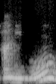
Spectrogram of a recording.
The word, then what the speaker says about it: animaux: The two of them sound identical, but mot in French, which I've highlighted here in red, in French means word, and therefore by spelling the word animaux with AUX is the way it's spelled in French, by spelling this now differently as MOT, it sounds exactly the same, but it draws attention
